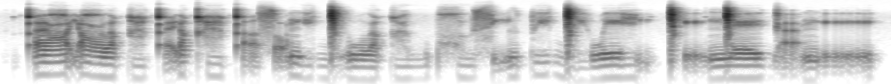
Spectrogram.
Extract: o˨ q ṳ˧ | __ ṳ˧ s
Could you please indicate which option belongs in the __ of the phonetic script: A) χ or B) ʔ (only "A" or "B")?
A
